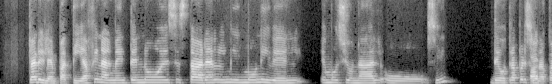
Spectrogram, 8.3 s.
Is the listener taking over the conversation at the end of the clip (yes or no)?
no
